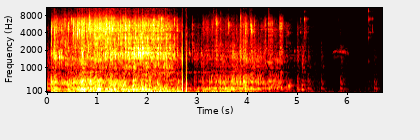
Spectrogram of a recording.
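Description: Indian pennywort (thankuni) leaves are rinsed in water: a loud, steady rush of pouring water for several seconds, then it tapers off into a few faint drips and a small knock.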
